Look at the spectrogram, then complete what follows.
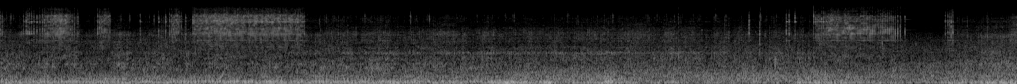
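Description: Spinning reel being cranked to wind in line, its gears turning, over a steady low rumble.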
